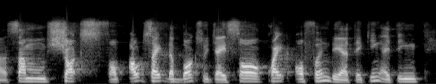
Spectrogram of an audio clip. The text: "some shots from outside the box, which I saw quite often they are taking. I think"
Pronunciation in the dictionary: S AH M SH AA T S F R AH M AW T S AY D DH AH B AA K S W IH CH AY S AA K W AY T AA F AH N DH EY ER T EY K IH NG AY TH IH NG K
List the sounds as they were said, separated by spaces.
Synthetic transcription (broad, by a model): S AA M SH AA T S F R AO M AW T S AY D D AH B AA K S W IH CH AY S AA K W AY T AA F AH N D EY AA T EY K IH NG AY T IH NG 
